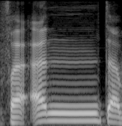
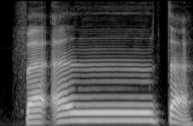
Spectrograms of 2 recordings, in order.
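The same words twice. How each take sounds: First: The n is pronounced fully and joined on. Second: The n is hidden as a light nasal sound. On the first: The speaker calls it wrong. "jangan jangan menyatu. Fa'anta bukan" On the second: The speaker calls it right. "Seperti N tapi belum N"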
